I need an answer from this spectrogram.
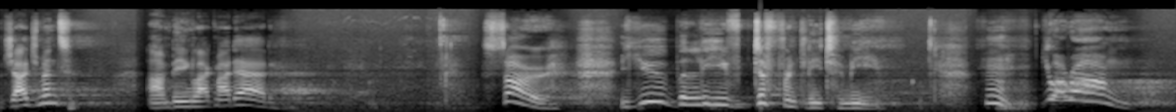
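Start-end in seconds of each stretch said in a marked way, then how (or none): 4.8-11.7 sneering mock rebuke, Hmm drawn high and slow; mock judgmental. Preacher mocks a judgmental believer, sneering. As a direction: ham up a judgy churchgoer.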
